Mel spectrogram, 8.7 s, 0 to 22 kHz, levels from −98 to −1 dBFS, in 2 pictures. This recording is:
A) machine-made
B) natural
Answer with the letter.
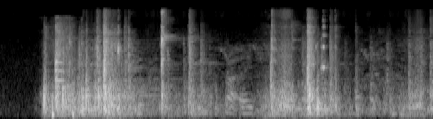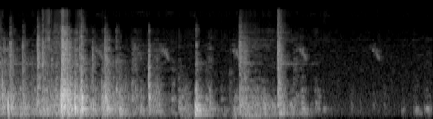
B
